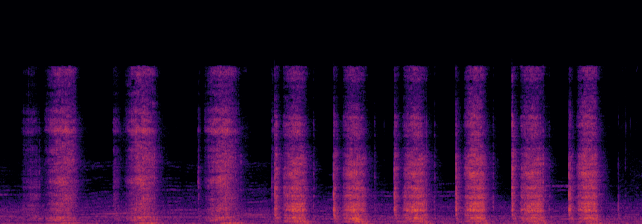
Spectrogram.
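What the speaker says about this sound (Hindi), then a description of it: "हम इस पर ऐसे ही रफली धार लगा रहे हैं" A metal file rasps across the teeth of a handsaw during rough sharpening, giving about ten loud rhythmic strokes at a steady back-and-forth pace, close up and heard alone.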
